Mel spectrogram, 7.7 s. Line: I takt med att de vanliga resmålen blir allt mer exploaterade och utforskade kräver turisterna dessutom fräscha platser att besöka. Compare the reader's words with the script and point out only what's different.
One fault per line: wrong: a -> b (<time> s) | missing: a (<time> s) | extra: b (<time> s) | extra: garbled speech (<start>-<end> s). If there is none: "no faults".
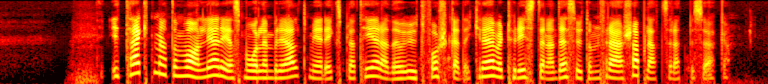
no faults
